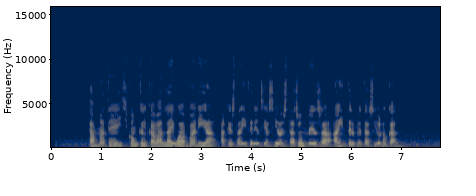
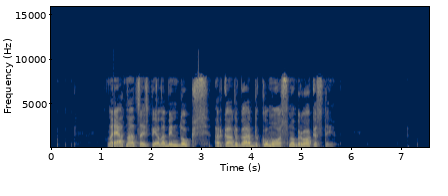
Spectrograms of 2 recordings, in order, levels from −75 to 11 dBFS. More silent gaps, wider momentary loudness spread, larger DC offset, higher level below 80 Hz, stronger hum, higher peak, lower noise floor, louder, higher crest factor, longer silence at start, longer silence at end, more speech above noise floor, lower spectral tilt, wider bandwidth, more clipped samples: neither; about the same, 8 LU vs 8 LU; neither; second, -86 dBFS vs -64 dBFS; neither; second, -12 dBFS vs -2 dBFS; second, -62 dBFS vs -85 dBFS; second, -29 LUFS vs -19 LUFS; about the same, 18 dB vs 18 dB; second, 0.75 s vs 1.15 s; second, 0.75 s vs 1.95 s; second, 32 dB vs 66 dB; first, -5.5 dB/octave vs -3.5 dB/octave; about the same, 10.5 kHz vs 10.5 kHz; neither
